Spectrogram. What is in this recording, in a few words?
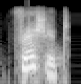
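"freshet", Indian English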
